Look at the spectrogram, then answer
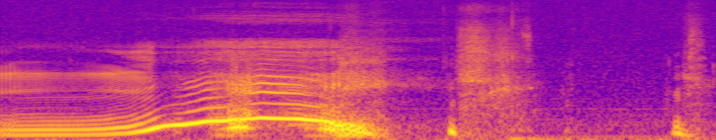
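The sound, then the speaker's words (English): A single long cow moo rises in pitch, swells loudly, then falls away over about two seconds, followed by a couple of faint, brief knocks in the quiet afterward. “We asked for technical, cow, in honor of this day, noises.”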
